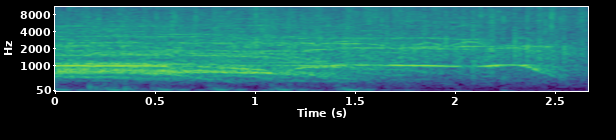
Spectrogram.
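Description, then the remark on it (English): An audience bursts into loud, sustained applause mixed with cheering and whistles as Hans Kim is introduced, a dense wash of clapping that holds steady for a few seconds before easing slightly. “Come on, make some noise for Hans Kim, everybody.”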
